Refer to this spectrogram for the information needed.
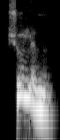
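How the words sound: It is said with the Ashkenazi pronunciation. It avoids saying the holy word itself. The speaker calls it right. "sería mejor como ellos lo pronuncian"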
